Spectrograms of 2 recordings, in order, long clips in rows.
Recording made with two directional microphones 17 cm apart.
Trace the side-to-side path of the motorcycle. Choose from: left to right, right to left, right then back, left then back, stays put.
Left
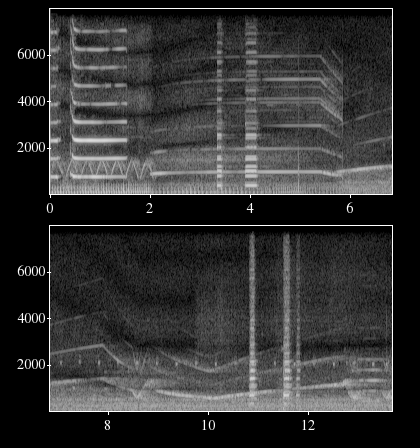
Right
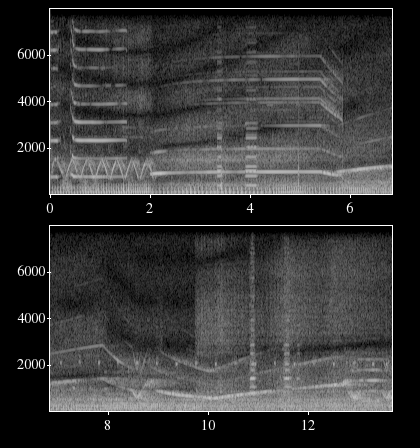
left to right.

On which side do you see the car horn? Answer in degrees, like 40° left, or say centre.
70° left.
